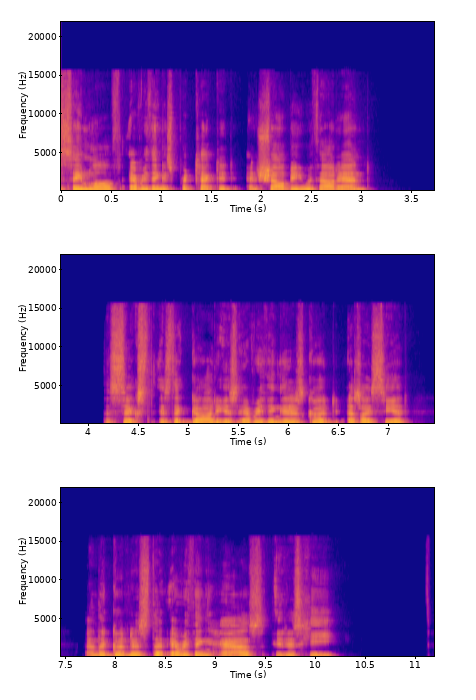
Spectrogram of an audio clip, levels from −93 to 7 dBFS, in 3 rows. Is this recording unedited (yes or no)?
yes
